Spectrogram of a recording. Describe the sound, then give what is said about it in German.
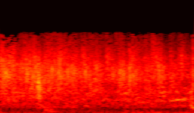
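A stadium crowd at a football game in Munich claps steadily and densely while a Comet player stays down on the field, the rapid applause forming a continuous wash of sound with a faint murmur of voices mixed in. “Ja, Comet-Spieler liegt noch, auch wenn das Publikum jetzt schon schneller klatscht.”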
